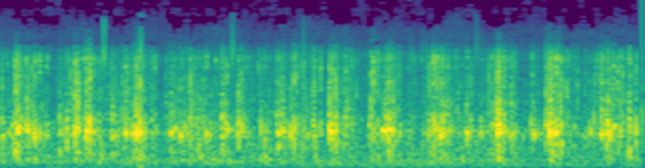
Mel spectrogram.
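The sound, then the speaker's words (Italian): Steady clip-clop of horse hooves trotting at a brisk, even rhythm as horses pull a cart, with a faint rolling rumble like cart wheels underneath. No voices. “Dunque fece mettere a posto i attaccare i cavalli al suo carro e partì.”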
